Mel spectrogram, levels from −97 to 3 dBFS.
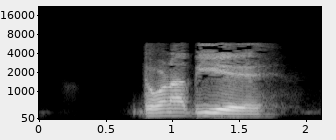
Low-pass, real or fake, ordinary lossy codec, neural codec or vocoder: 7.2 kHz; fake; MP3, 24 kbps; codec, 16 kHz in and 24 kHz out, 0.9 kbps, LongCat-Audio-Codec, fine tuned four codebook decoder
